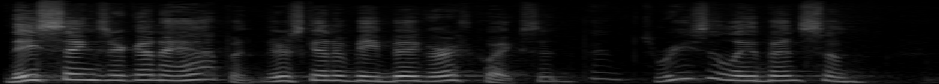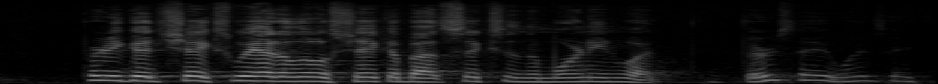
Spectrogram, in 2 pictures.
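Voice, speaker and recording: Higher-voiced Californian man preaching informally. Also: a little mellow. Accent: Californian American. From California, United States. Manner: folksy, self-deprecating, halting with repeated checks to listeners. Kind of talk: informal, conversational sermon.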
